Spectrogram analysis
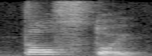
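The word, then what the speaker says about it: Толстой: Tolstoï, ne pas confondre avec Tolstoy, gros. Parce que Tolstoy, ça s'écrit avec E ici. Du coup, on est Tolstoï, l'accent sur O. Mais je pense que le principe reste quand même.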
